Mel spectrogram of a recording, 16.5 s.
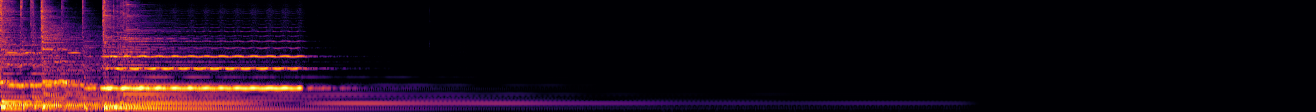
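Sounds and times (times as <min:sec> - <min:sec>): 
instrumental music: 0:00.0 - 0:06.0.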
